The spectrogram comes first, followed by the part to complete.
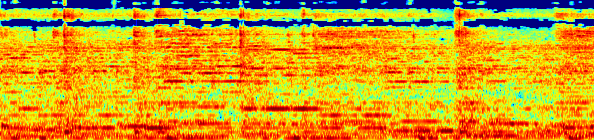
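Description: Live rock band playing an instrumental passage, guitars to the fore over bass and drums.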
